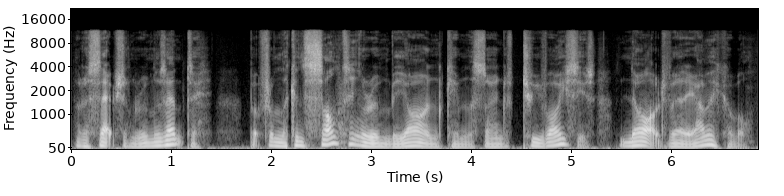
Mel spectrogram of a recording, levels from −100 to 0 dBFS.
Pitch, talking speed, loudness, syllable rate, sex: 95 Hz, 175 wpm, -19 LUFS, 4.9 syllables/s, male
